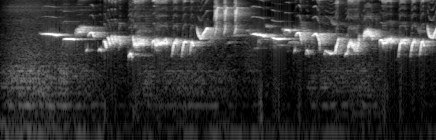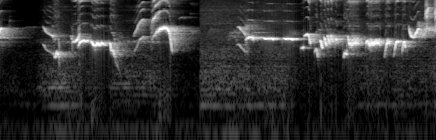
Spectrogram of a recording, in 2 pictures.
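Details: White-rumped shama in varied, many-voiced song meant to stimulate and train other shamas: long, loud runs of rich warbled whistles with rising sweeps and rapid sliding notes, broken by brief gaps.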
